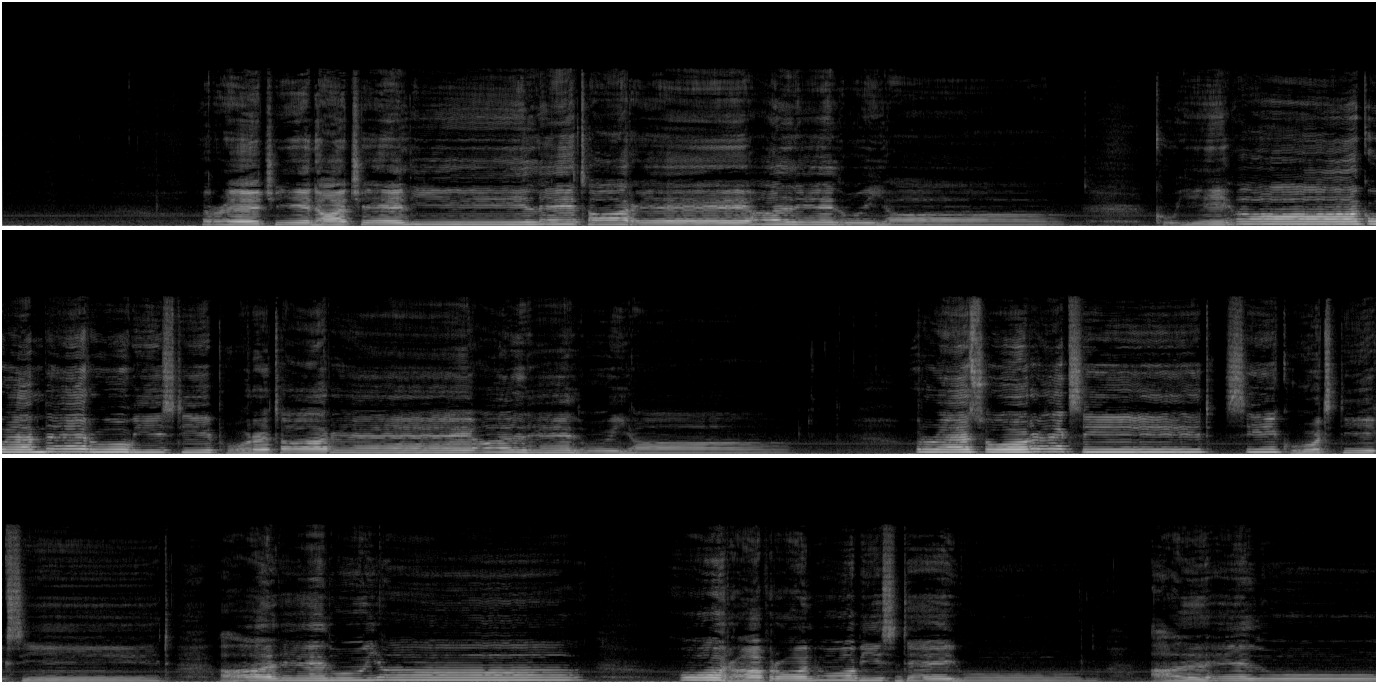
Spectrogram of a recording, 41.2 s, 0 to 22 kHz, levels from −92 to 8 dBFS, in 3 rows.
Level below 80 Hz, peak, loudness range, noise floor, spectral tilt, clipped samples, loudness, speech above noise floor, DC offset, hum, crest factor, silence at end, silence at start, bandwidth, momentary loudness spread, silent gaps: -60 dBFS; -14 dBFS; 12 LU; -60 dBFS; -5 dB/octave; under 0.1%; -34 LUFS; 26 dB; under 0.1%; none; 22 dB; 0 s; 0 s; 15.5 kHz; 17 LU; none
